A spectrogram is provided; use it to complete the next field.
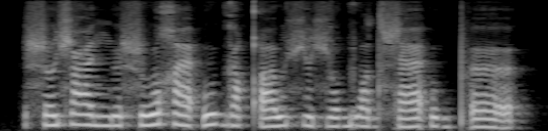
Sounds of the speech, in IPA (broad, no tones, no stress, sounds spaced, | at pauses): ɬ ɵ ç ʕ e ŋ ʉ ɬ u χ æ ʔ u ɡ ø qʼ œ w ç ɵ ç o ɡ w ɔ d ɬ æ ʔ u ɡ pʼ œ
